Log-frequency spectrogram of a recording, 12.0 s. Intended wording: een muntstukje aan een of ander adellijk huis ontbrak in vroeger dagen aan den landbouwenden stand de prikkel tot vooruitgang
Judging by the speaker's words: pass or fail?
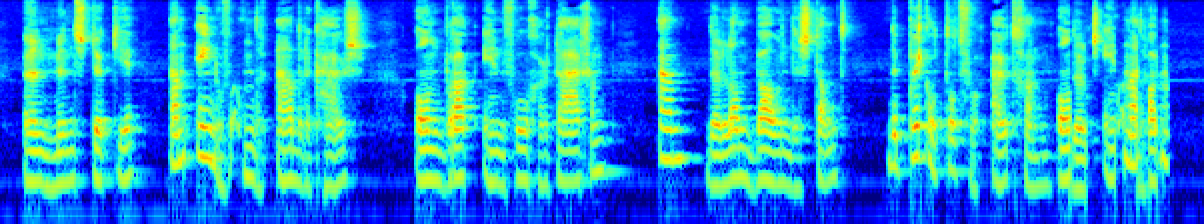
fail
